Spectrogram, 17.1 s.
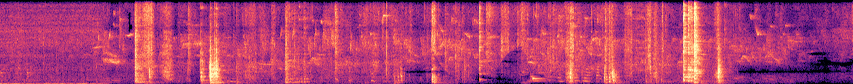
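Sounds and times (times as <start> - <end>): faint birds chirping: 0.1 - 17.0.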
